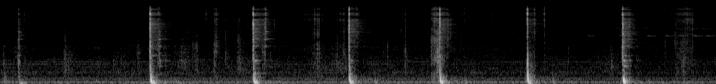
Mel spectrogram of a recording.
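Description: Six sharp knocks, spaced about a second apart, starting about a second and a half in.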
